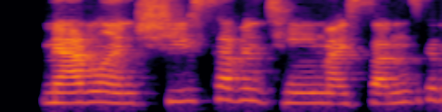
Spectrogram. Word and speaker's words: Madeline: No, it's Madeline.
